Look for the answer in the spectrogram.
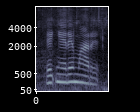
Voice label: "eknjeremare" talk, andamanese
